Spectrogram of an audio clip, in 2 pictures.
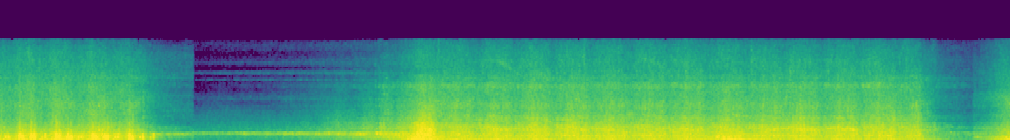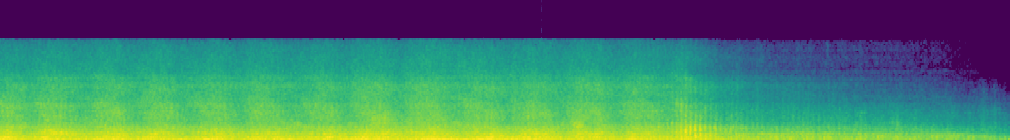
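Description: ICE high-speed train passing through the station, with a steady loud rush of wheels and air and a clatter over the rail joints. The noise drops away briefly twice. Near the end it surges in heavy gusts of wind on the microphone as the last cars go by.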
